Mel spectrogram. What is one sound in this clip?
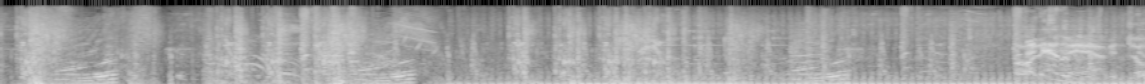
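Video game blasters fire in rapid bursts.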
